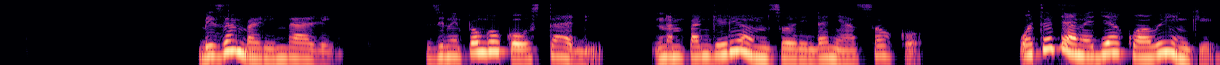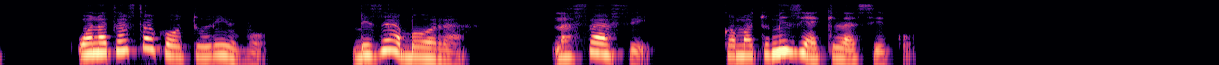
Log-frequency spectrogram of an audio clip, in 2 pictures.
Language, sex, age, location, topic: Swahili, female, 25-35, Dar es Salaam, finance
